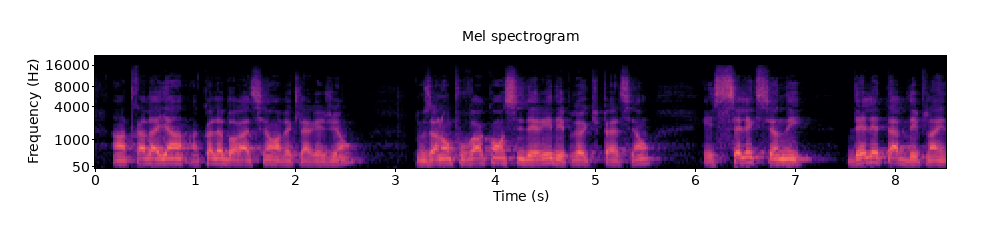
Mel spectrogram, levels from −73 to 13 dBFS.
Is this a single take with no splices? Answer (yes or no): yes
